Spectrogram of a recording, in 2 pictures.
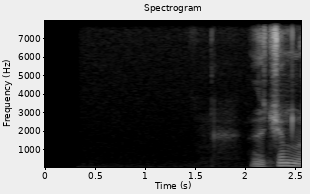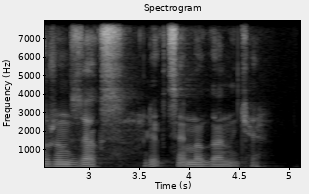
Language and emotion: Russian, neutral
